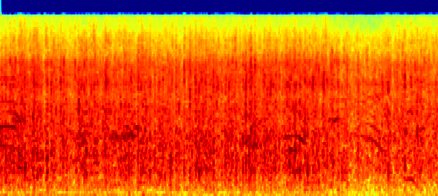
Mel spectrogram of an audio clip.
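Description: Steady hiss of rain falling, with faint shouting voices in the distance now and then.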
